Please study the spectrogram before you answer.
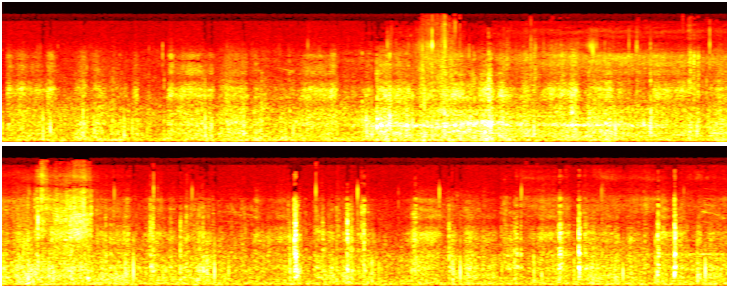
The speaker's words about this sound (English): Neighbor on a scooter. This guy and his wife go out on their scooters every day. It's sort of like a skateboard with a handle.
